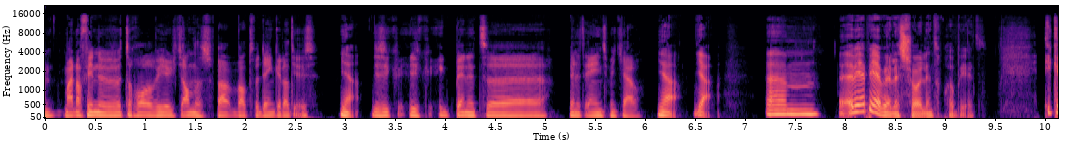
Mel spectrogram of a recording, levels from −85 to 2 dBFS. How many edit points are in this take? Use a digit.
5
